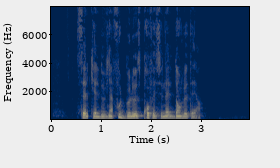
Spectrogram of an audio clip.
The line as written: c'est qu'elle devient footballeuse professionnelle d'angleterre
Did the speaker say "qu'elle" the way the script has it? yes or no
yes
